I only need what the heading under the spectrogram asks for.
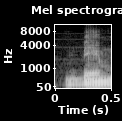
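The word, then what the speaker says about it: damn: column column मतलब स्तंभ डी ए एम एन डेम मतलब बददुआ देना एस ओ एल ई एम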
